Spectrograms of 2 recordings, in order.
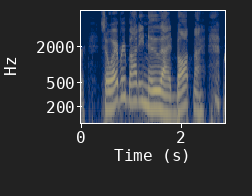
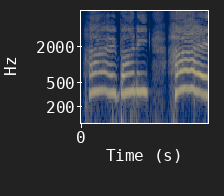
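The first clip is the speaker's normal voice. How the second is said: cheery greeting; 13 semitones higher, much slower than usual. Retold or imitated. Neighbors greeting her with smiles.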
